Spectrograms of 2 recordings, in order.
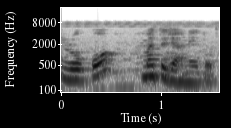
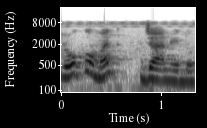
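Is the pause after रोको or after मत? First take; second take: after रोको; after मत. First: The pause comes right after रोको. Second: The pause comes right after मत.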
